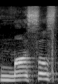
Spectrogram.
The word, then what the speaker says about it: muscle: it's spelled mus CL e muscle that C and s combine their together to make the same sound now a muscle is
